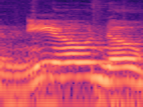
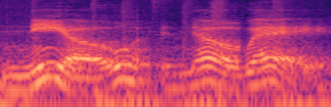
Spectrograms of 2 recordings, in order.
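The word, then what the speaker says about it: Néonoé: the Neo no way it is pronounced Neo in no way I know that's not easy to pronounce and you don't speak French so a lot of people come in and ask for the meow meow or the neono and we know what you mean so just like the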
